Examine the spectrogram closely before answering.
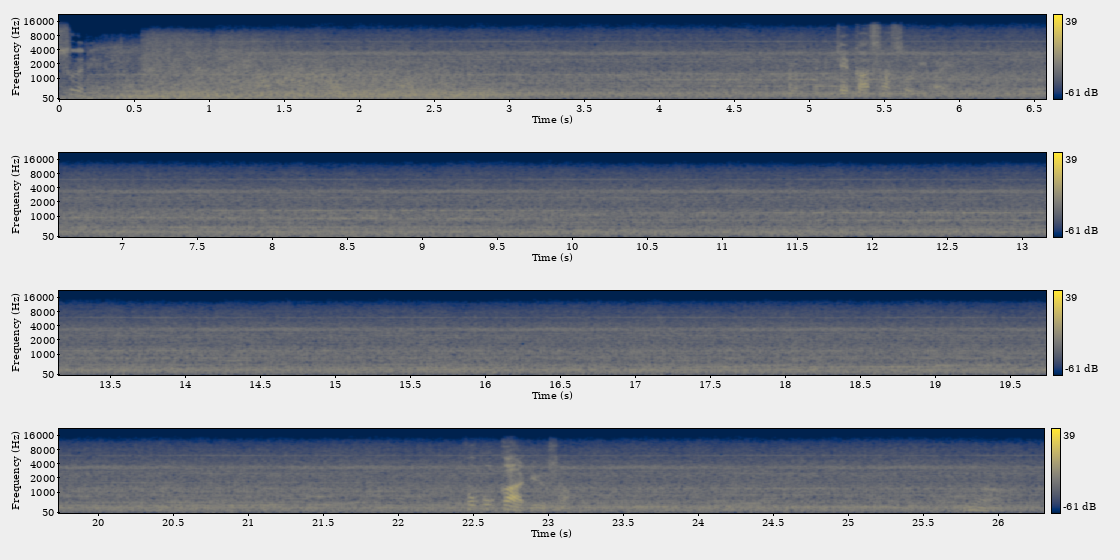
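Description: A hover bike's engine hums steadily as it speeds along.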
